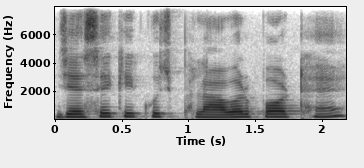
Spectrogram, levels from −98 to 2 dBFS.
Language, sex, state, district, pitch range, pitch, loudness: Hindi, female, Jharkhand, Ranchi, 190-215 Hz, 195 Hz, -17 LUFS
